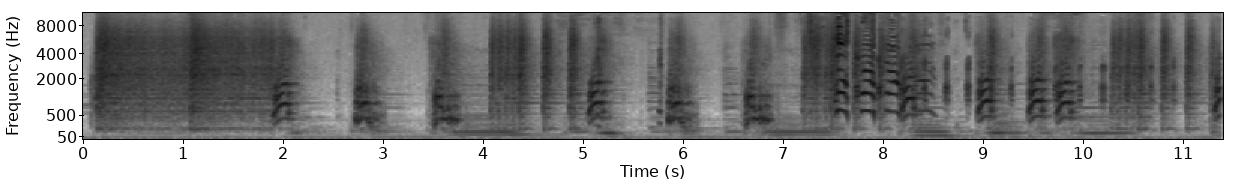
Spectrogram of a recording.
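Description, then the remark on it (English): A record of dogs barking and yipping in a rhythmic, melodic pattern, with the barks arranged like a tune over a steady low backing, loud with no talking. “By the way, back to this dog record.”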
